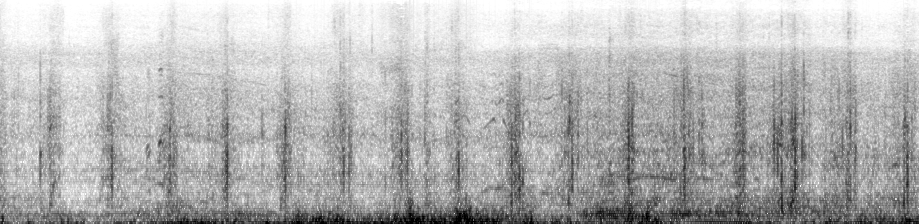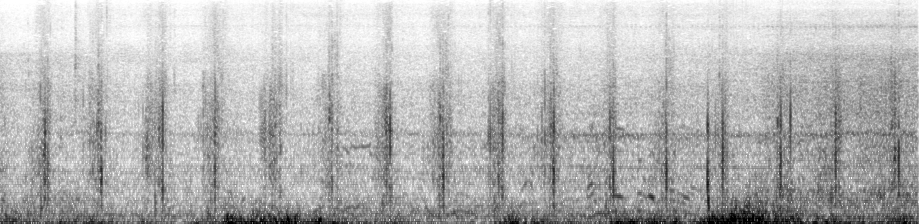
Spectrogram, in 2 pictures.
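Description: Footsteps on a dirt road, about two steps a second.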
